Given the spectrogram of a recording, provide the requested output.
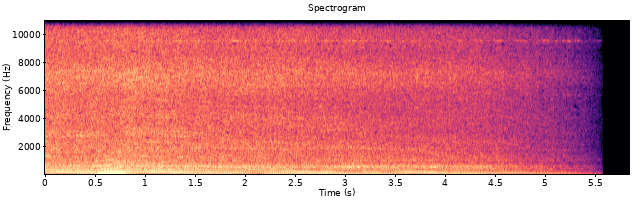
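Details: Honda Vario 125/150 injection scooter that stumbled when throttled, after cleaning the throttle body and TPS sensor: engine picks up cleanly on a quick blip and settles back smoothly without stumbling or popping.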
